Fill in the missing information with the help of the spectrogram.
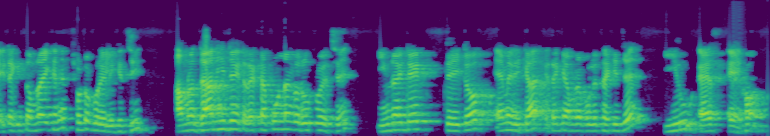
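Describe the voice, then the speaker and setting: A man teaching an English lesson at a board, explaining slowly and repeating each point. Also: sits high. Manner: slow, repetitive explaining, spelling out letters. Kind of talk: whiteboard lesson. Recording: echoey room, tinny phone-like sound.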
